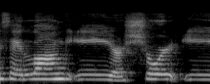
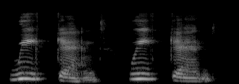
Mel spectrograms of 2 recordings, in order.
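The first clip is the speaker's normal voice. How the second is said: first syllable week in weekend punched; 5 dB quieter than usual. Showing teachers how to say a word while putting a hand out: stress on WEEK in weekend. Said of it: "you kinda automatically stress that syllable".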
